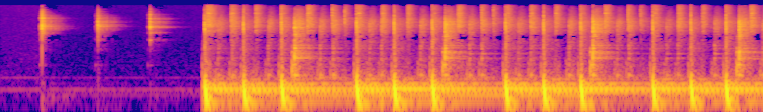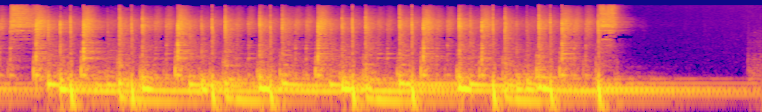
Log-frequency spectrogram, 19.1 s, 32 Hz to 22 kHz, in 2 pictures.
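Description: A drum kit plays a 3/4 groove with a four-bar fill, opening with a few sparse hits before a dense run of rapid strokes over cymbal wash and booming low drums, then stopping abruptly.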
